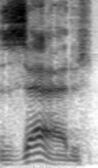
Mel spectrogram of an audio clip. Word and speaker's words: Z: no but the way the Australians say they because they pronounce Zia Zed it does sound like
